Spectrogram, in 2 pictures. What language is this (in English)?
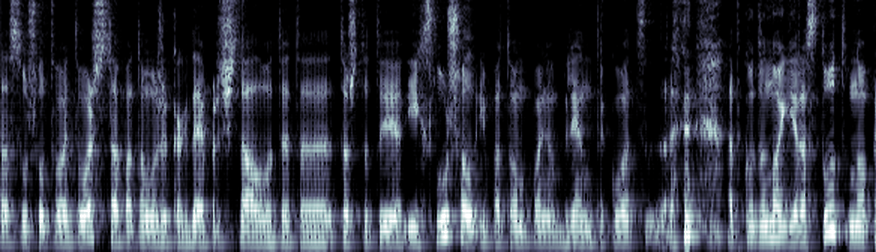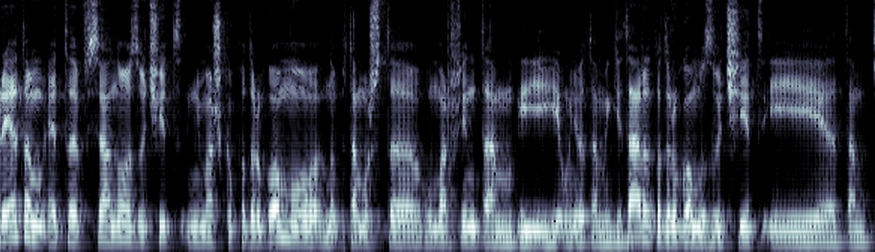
Russian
